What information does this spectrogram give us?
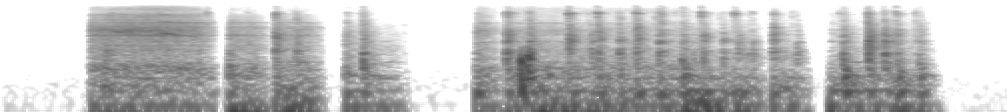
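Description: Fingers type on a computer keyboard to write a prompt for ChatGPT, rapid clattering keystrokes coming in several bursts of varying length separated by short pauses.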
